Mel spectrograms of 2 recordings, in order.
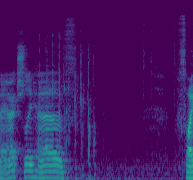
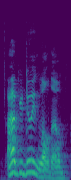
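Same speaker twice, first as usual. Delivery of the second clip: usual speaking voice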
